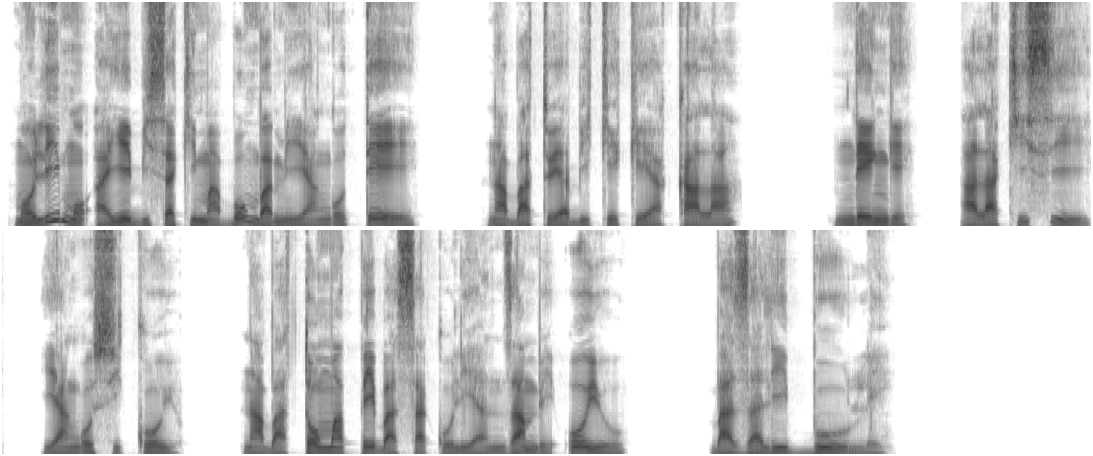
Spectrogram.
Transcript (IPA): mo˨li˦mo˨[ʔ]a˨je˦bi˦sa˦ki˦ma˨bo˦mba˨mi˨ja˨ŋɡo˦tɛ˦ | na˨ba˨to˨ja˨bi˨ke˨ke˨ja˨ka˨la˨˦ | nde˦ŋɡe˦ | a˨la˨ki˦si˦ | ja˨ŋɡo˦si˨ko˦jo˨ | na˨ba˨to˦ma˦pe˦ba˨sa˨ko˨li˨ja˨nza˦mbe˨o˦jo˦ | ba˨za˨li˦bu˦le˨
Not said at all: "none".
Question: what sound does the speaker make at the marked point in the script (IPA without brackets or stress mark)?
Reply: ʔ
